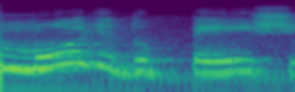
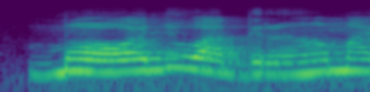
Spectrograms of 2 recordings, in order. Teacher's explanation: ela apresenta mesma grafia Tá certo porém a pronúncia é diferente No primeiro caso tá a pronúncia do Ó é fechado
